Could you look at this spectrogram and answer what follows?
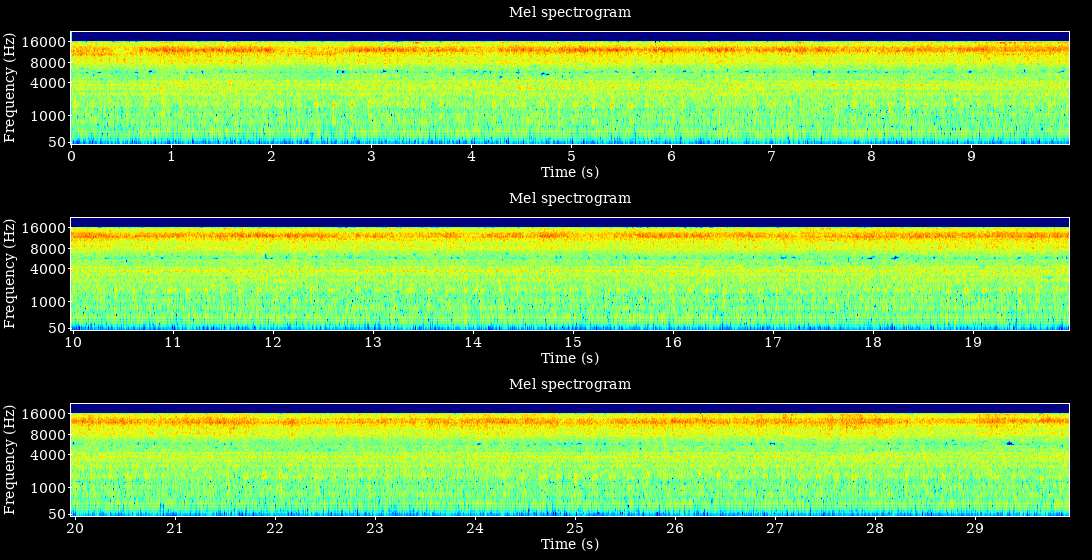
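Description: Metal lathe running steadily under a cut: spindle drive and gearing humming while the tool peels long, stringy chips off the spinning workpiece.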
